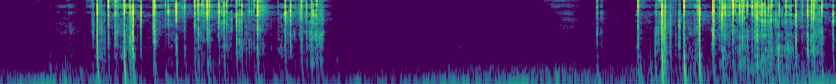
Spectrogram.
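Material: Plastic.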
